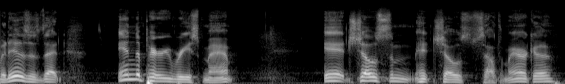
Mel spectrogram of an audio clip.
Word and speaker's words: Piri Reis: Then we look at things such as the Piri Reis map.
